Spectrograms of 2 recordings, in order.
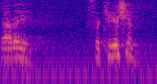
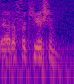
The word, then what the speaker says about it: edification: This is Eddie Vacation. Oh, edification. That's pronounced edification. By the way, before you think I'm common as muck, edification.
